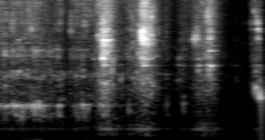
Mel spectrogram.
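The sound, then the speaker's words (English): Whiskey poured into an Uncle Nearest glass: a few short, gurgling splashes in uneven bursts, fairly quiet, with a brief pause before a final glug. No one speaks. “Yes, ladies and gentlemen, he is actually pouring that beautiful brown nectar.”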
